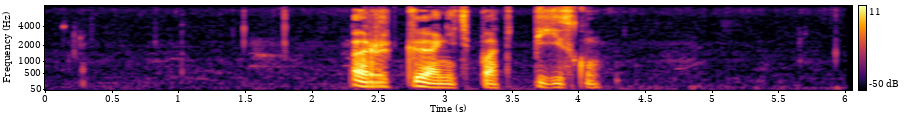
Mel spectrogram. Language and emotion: Russian, angry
